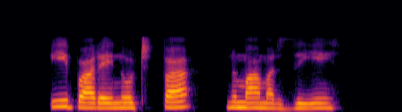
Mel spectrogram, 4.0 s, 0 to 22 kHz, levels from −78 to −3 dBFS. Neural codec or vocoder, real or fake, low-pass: codec, 16 kHz, 0.3 kbps, FocalCodec; fake; 5.4 kHz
